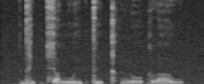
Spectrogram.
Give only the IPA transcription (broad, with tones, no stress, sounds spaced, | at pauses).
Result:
d i˥˩ ʔ t͡ɕ a˩˦ n w i˥˩ ʔ t i˥˩ ʔ kʰ r oː˨˩ k l a˧ w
